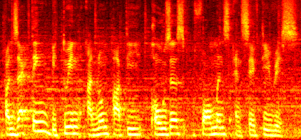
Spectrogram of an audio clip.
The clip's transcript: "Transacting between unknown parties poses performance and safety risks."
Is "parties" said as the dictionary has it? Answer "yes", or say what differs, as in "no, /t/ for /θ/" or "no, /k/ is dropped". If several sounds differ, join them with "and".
no, /z/ is dropped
